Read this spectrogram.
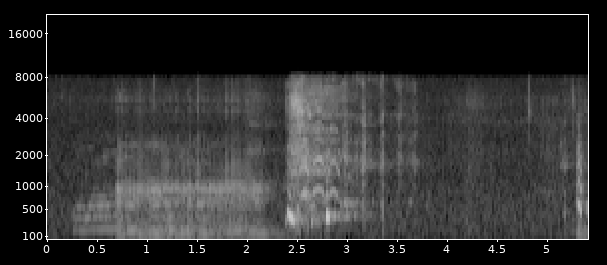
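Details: Female dog snoring loudly, a long buzzing, humming breath followed by a sharper snort and small snuffles; first time owner has heard her snore this loud.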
